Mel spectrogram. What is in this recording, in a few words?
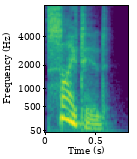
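"sighted", British English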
